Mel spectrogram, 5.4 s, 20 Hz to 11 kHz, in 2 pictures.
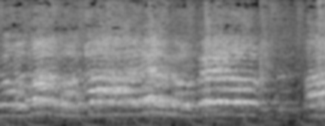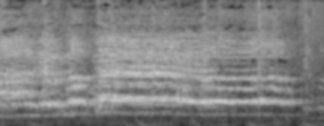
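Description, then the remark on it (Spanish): Spain's Under-21 national football team celebrates qualifying for the 2019 European Championship after a 3-0 win over Albania: a group of men shout and chant together in loud, sustained bursts, their overlapping voices rising and falling, with a brief lull midway before the cheering surges back. “Gritos de alegría porque la selección española Sub-21 efectivamente se clasificó ayer para el Europeo 2019.”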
